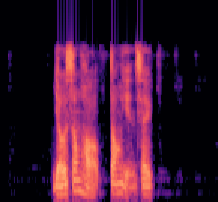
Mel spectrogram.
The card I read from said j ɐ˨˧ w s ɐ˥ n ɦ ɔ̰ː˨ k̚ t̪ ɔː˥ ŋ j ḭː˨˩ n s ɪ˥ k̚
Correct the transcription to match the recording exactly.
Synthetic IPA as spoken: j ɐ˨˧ w s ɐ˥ m ɦ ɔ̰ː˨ k̚ t̪ ɔː˥ ŋ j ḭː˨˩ n s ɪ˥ k̚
